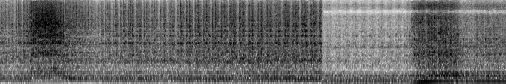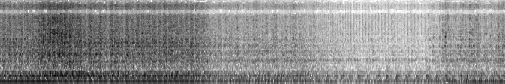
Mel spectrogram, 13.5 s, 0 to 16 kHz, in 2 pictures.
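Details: Old diesel loading shovel abandoned 18 years, started on ether: it runs rough and uneven with a dull off-beat puff because a valve is held slightly open and not seating (not hitting the piston), causing a misfire; coolant also leaking.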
